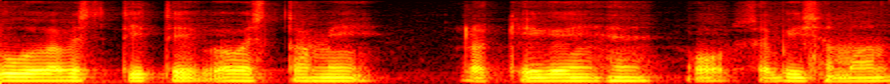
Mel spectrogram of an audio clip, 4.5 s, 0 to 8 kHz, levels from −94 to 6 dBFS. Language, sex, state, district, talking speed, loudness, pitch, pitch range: Hindi, male, Chhattisgarh, Korba, 135 wpm, -19 LUFS, 120 Hz, 115-125 Hz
